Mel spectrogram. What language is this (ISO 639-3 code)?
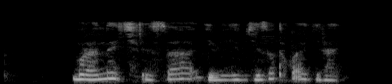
kin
